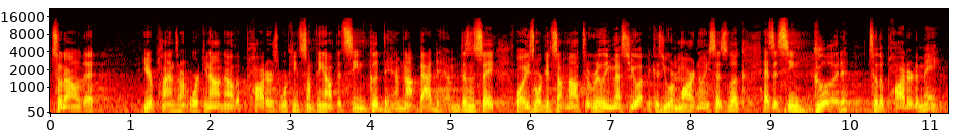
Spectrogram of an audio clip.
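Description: A middle-aged male pastor preaching a sermon, swinging between loud pleading and quiet tender talk. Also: medium pitch, quick pace, long reverb tail.

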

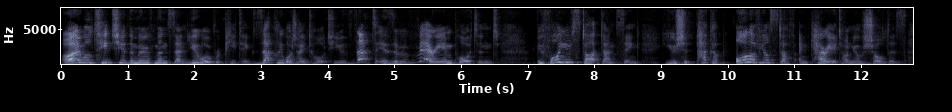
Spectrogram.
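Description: A woman voicing a calm male sage who gives firm, slow instructions. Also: a little high.

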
